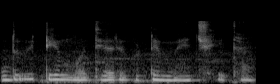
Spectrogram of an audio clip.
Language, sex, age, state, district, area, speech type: Odia, female, 18-30, Odisha, Sundergarh, urban, spontaneous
